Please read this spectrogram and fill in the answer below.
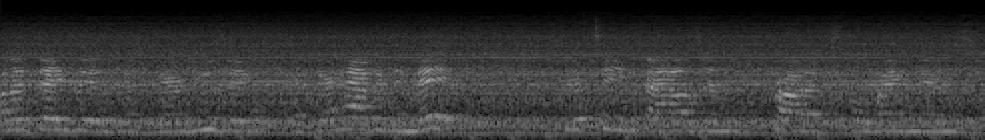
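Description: A woman talking over a steady electric motor hum.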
